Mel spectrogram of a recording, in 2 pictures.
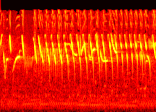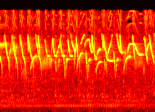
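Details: Competitive canary song, used to coax other canaries into singing. Trills of steep chirps and looping whistled notes repeat quickly and continuously, over a soft low hum.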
